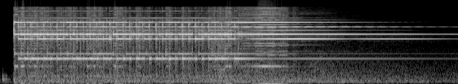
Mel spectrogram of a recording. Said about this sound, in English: Oh, there he is. Phone's ringing.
